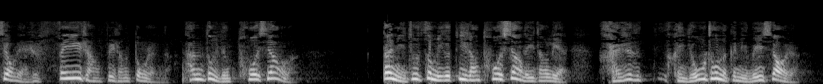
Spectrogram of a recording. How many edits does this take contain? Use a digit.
0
